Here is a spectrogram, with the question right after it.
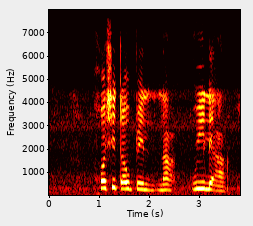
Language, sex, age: Northern Sotho, female, 21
